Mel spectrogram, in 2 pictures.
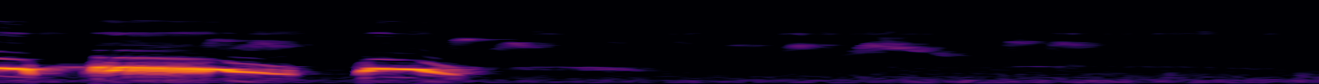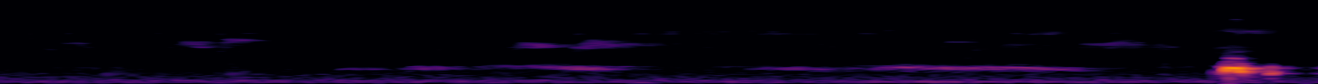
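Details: Spotted dove giving a low 'giọng thổ' style coo to stimulate males: a clipped first note, a drawn-out downslurred coo and a short final coo, then long quiet and one more coo at the end.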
